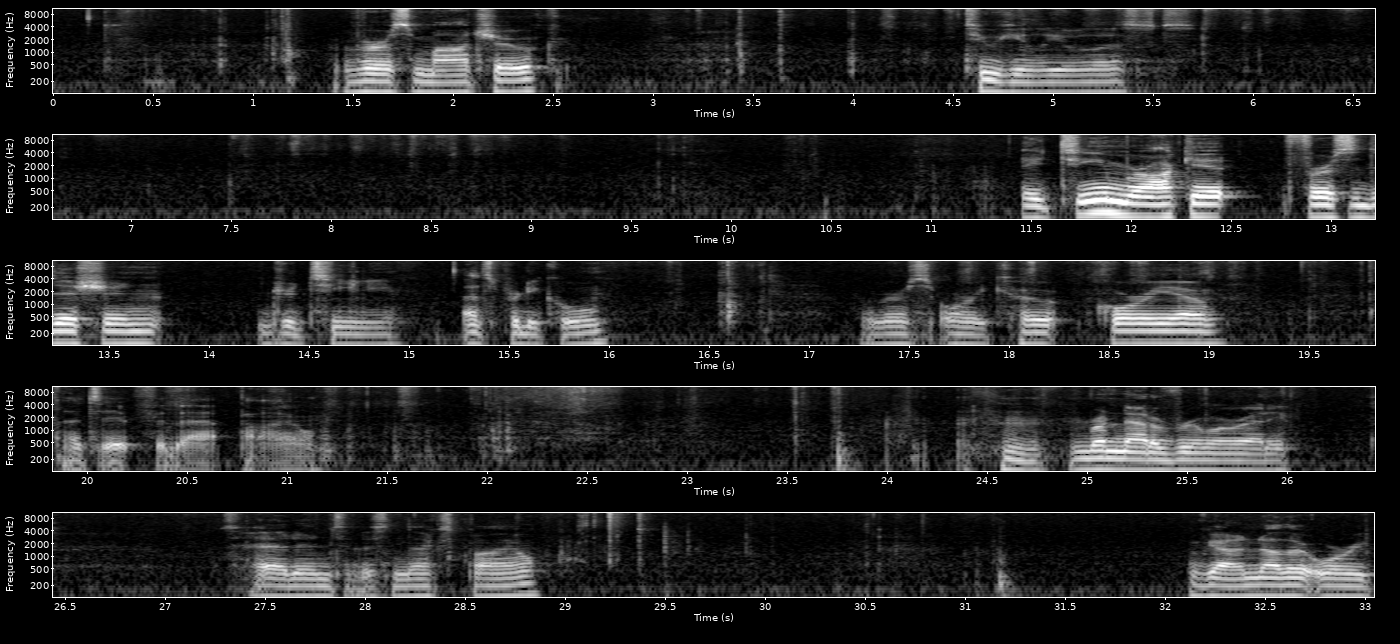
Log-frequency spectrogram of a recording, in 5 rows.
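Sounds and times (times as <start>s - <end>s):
trading cards rustling: 17.5s - 26.0s, 27.4s - 30.9s.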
